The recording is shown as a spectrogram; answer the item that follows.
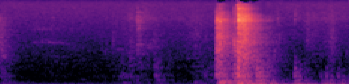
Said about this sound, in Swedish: För fan, stäng dörren.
